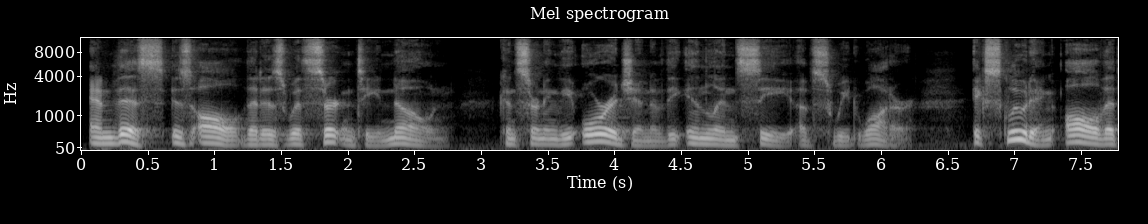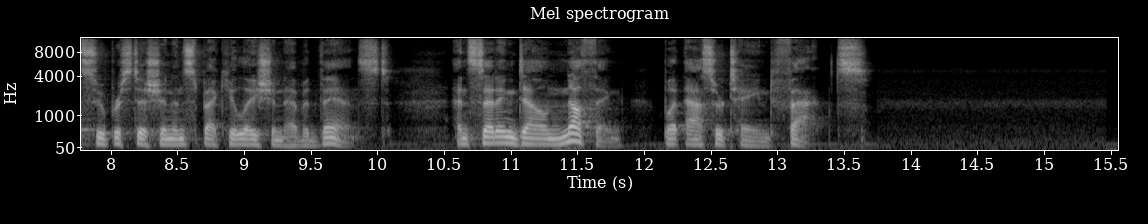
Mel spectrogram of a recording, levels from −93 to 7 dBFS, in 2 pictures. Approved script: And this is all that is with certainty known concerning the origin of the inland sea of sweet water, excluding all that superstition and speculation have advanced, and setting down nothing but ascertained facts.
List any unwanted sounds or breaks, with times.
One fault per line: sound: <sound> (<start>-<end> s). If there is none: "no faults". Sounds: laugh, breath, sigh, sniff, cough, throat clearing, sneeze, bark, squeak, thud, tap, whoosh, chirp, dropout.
no faults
